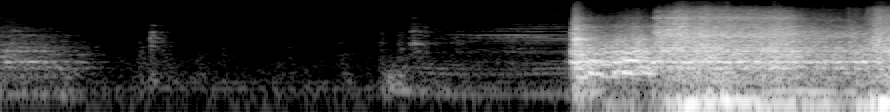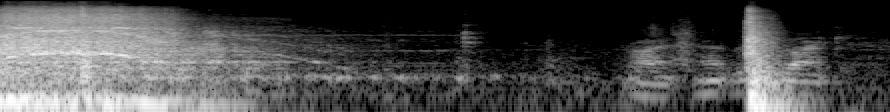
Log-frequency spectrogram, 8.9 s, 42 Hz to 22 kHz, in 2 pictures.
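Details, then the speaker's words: Porsche 928 V8 after engine rebuild, coolant just filled, mixture screw untouched and a pipe possibly misrouted; cranks, catches, runs roughly for seconds with steady whine, very unbalanced running, mixture likely out of adjustment. "but it's gonna fire you can tell it wants to Fire and it's very unbalanced obviously"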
